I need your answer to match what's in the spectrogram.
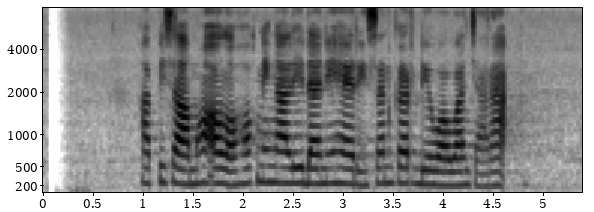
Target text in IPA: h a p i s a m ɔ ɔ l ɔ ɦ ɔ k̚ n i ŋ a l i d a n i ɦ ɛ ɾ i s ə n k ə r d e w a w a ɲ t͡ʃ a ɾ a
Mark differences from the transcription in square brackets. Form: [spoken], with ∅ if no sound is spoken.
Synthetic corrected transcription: h a p i s a m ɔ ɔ l ɔ ɦ ɔ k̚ n i ŋ a l i d a n i ɦ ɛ ɾ i s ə n k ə r d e w a w a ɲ t͡ʃ a ɾ a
